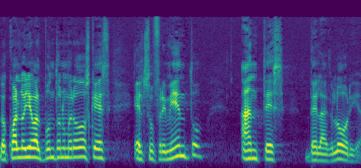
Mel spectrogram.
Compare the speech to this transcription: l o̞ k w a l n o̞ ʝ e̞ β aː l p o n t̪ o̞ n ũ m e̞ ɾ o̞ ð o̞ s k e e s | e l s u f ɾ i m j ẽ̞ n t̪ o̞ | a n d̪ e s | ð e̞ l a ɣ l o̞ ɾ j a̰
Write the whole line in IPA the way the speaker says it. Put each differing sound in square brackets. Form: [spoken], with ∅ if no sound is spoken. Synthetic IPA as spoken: l o̞ k w a l n o̞ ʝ e̞ β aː l p [u] n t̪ o̞ n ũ m e̞ ɾ o̞ ð o̞ s k e e s | e l s u f ɾ i m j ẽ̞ n t̪ o̞ | a n [t̪] e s | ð e̞ l a ɣ l o̞ ɾ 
